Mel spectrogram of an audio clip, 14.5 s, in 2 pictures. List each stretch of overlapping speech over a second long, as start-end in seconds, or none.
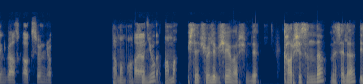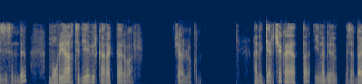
none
